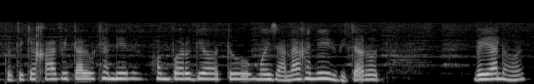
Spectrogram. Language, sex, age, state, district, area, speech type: Assamese, female, 30-45, Assam, Barpeta, rural, spontaneous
